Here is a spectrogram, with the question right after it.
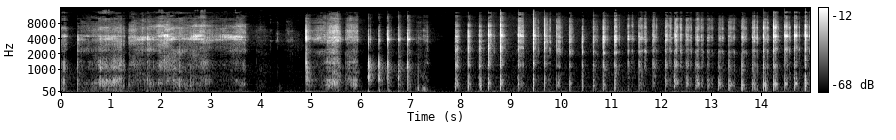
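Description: A thin wooden stick scratches across the outer bottom of a pale, hollow wooden bowl turned mostly upside down, making a few seconds of bright, dry rubbing. After a short pause come short scratching strokes and then a long run of quick, crisp taps. Each tap is thin and high with almost no ring or low end.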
